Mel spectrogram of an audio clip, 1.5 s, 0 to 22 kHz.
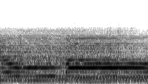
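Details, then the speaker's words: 1940s GE X-181 tube radio, speaker replaced with one from an RCA XL-100 TV: loud music, harsh thin boxy tone like a cheap AM set while the cut negative-feedback lead is held open, giving more gain but worse sound; intermittent connection being repaired. "See, right here, this lead had been cut, and when these two terminals get open, there's no negative feedback. There's more gain, but it's more of the sound isn't as good."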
